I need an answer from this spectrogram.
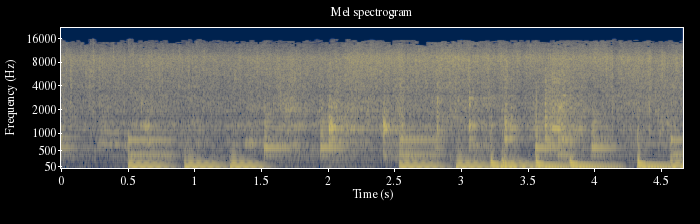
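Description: Aromatics and yellow curry paste sizzling steadily in hot oil in a frying pan while a wooden spoon stirs them.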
